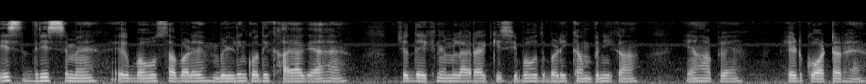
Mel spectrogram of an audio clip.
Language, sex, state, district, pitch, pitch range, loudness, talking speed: Hindi, male, Bihar, Jahanabad, 145 Hz, 140-150 Hz, -19 LUFS, 195 wpm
